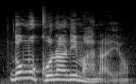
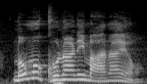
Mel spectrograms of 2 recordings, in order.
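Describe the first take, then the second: No difference in how they are said.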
